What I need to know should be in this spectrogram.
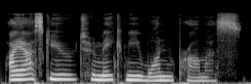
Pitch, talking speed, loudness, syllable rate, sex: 200 Hz, 190 wpm, -15 LUFS, 4.6 syllables/s, female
